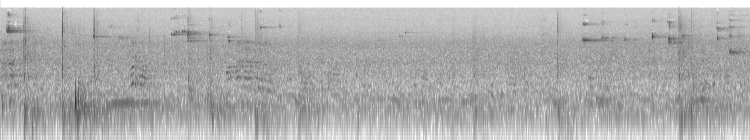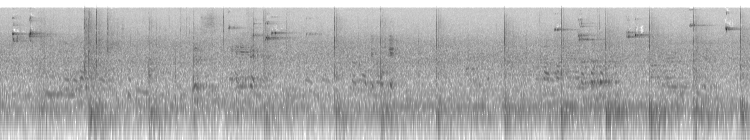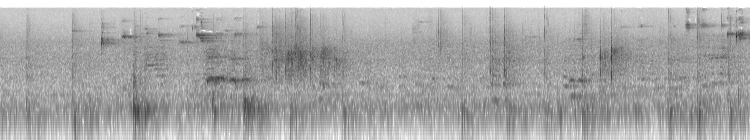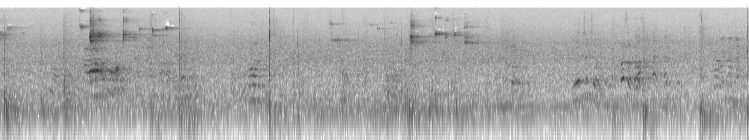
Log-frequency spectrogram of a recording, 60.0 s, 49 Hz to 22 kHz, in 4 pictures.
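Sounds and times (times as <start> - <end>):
sneakers squeaking: 0.0 - 6.2, 7.9 - 8.4, 11.1 - 23.1, 23.7 - 30.8, 31.4 - 35.4, 38.2 - 49.0, 50.0 - 55.4, 59.0 - 59.9
players calling out: 46.6 - 48.6.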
